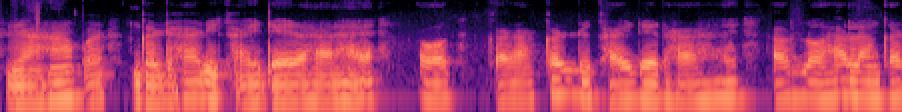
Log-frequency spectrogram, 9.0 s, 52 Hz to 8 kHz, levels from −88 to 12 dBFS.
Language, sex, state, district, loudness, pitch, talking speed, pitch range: Hindi, male, Chhattisgarh, Balrampur, -16 LUFS, 100 Hz, 115 wpm, 95-105 Hz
